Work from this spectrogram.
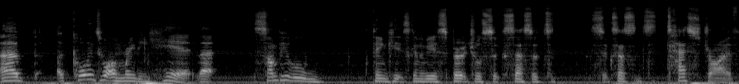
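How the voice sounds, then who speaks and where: Speaking at a fairly quick pace but with long, frequent pauses, a man uses a fairly high pitch, very wide pitch swings and vocal fry. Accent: British. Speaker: gaming podcast host. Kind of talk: casual solo podcast. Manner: halting, many fillers.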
